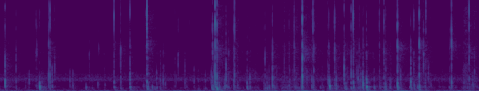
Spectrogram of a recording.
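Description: Long nails tap rapidly and scratch along the clear plastic overwrap of a full five-pack of instant noodles. The result is a quiet, dense stream of crisp, bright crinkles and sharp clicks that die away almost instantly over a faint low rumble.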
